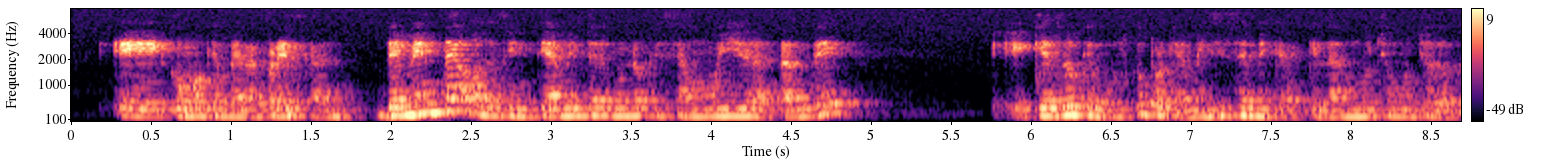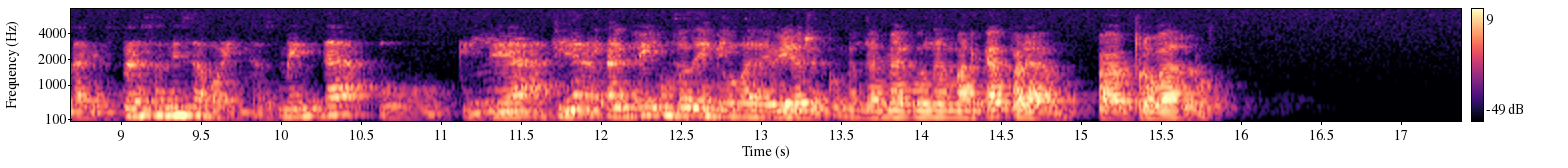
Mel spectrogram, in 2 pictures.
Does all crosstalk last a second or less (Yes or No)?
No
